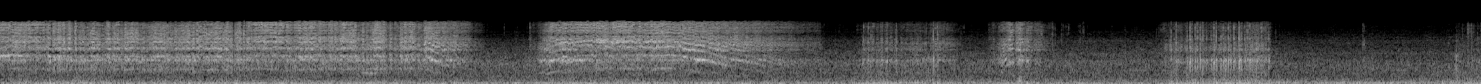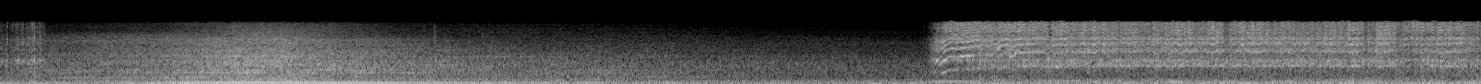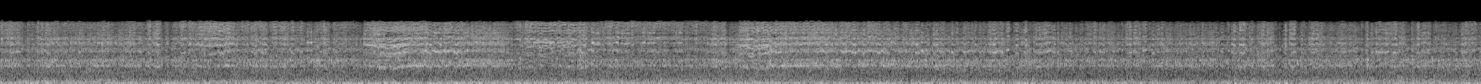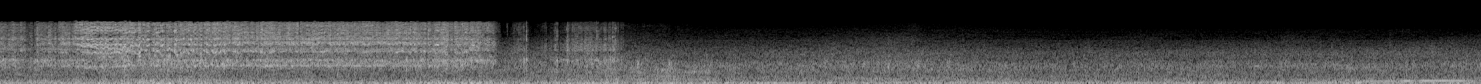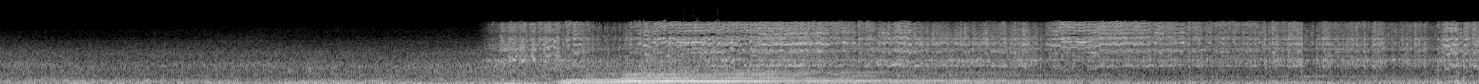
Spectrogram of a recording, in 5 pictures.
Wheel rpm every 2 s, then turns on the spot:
190, 180, 90, 60, 20, 20, 10, 10, 0, 0, 0, 20, 200, 240, 230, 230, 230, 220, 230, 230, 240, 230, 220, 230, 120, 10, 0, 0, 0, 0, 0, 10, 190, 220, 230, 230, 230.
10-12 14-16 48-50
